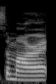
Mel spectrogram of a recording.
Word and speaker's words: Samara: So first of all, my name is Samara. It rhymes with tomorrow. I'll get it to you today. That's how you remember it.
